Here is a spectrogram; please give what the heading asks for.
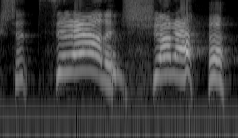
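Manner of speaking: put-on loud, high barked order at kids; shouting down a rowdy class; mock teacher yell. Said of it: "Be like".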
